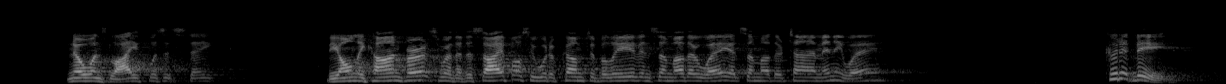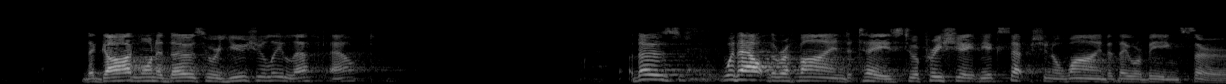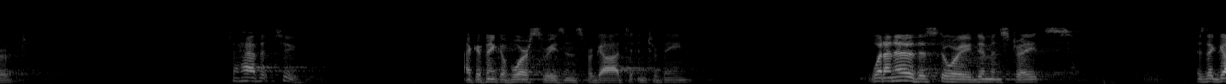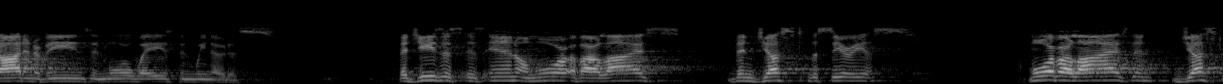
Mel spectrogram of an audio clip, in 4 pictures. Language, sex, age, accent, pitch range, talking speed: English, male, 40-59, American, 145-185 Hz, 125 wpm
